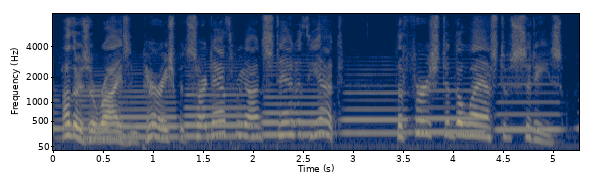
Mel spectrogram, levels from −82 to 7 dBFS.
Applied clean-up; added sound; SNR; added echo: none; Wind instrument, woodwind instrument; 4 dB; none.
